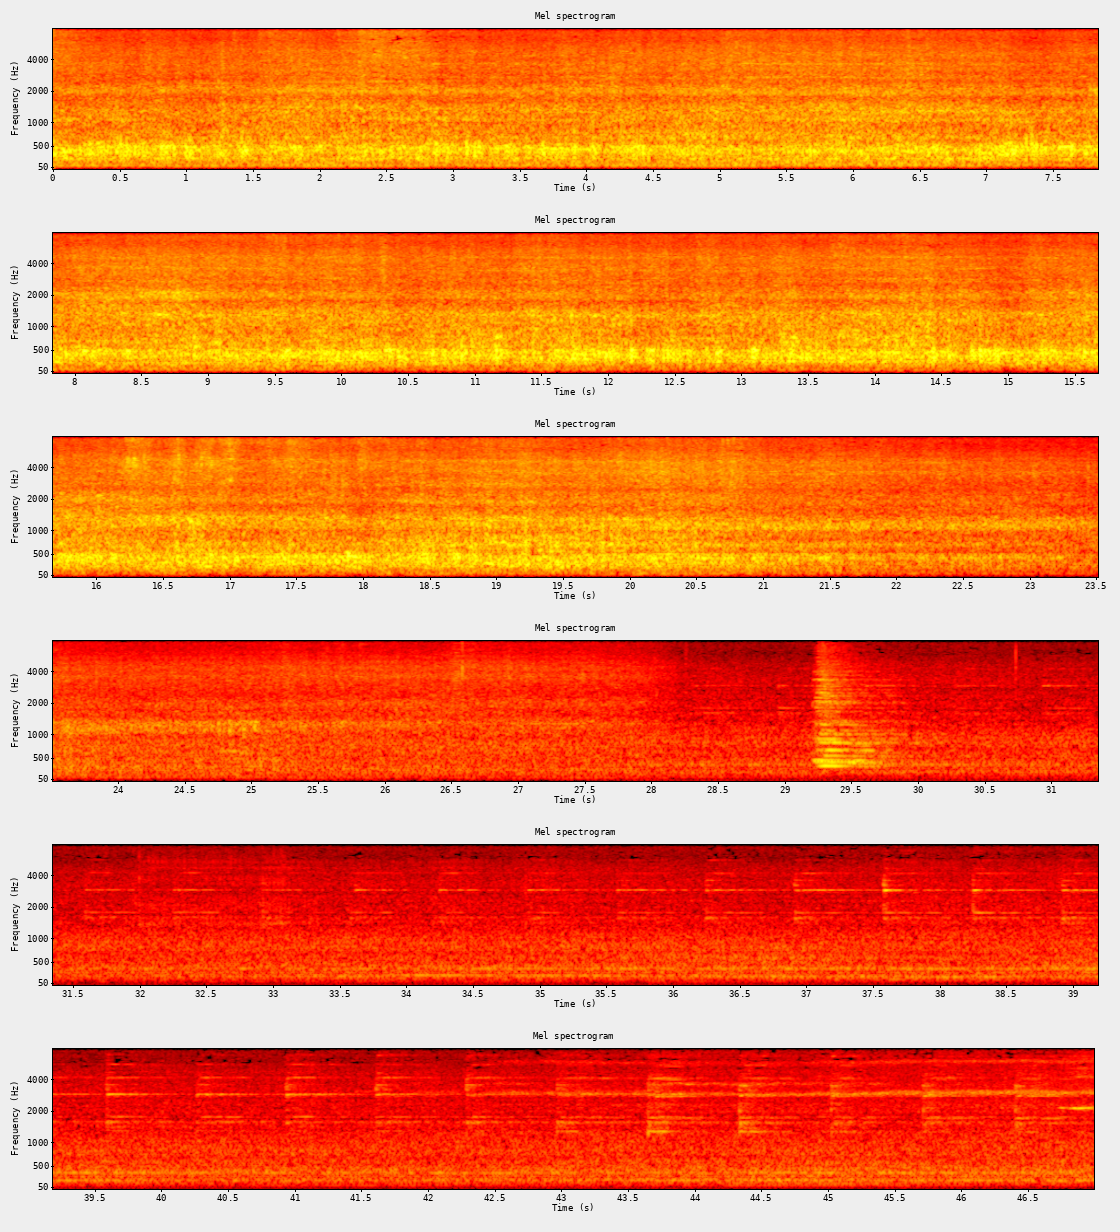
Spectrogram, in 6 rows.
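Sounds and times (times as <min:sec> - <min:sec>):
passenger train noise: 0:00.0 - 0:47.0
train engine drone: 0:00.0 - 0:47.0
train wheel clicks: 0:07.1 - 0:21.8
high ringing from train wheels: 0:28.3 - 0:47.0
train horn toot: 0:29.2 - 0:30.1.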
